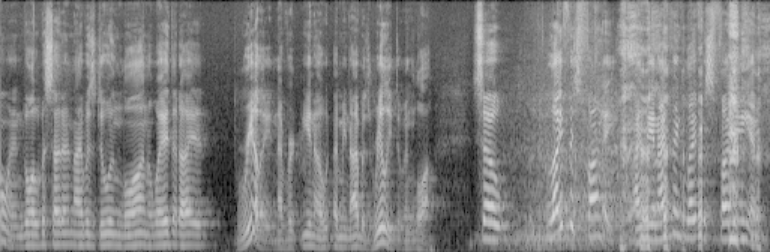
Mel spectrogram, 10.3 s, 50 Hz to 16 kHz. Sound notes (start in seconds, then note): 6.8 laughter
